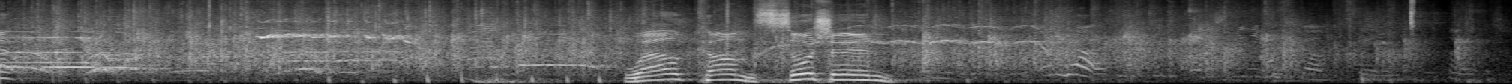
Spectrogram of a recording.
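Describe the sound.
Sustained audience applause, a dense steady patter of many hands clapping for about ten seconds, with a few voices calling out and cheering over it before it tapers off at the end.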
